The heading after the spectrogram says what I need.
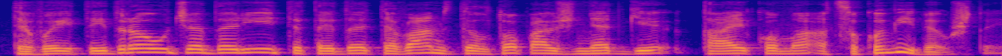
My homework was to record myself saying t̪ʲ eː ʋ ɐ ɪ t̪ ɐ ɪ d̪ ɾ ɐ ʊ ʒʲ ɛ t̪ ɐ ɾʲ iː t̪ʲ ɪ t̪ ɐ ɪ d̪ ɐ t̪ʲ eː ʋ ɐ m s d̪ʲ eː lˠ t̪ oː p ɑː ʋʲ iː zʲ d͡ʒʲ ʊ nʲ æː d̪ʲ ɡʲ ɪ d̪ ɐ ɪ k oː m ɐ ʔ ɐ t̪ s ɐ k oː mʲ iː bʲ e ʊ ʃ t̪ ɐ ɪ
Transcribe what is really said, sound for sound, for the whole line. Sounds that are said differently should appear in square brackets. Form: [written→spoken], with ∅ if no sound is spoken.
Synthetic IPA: t̪ʲ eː ʋ ɐ ɪ t̪ ɐ ɪ d̪ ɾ ɐ ʊ [ʒʲ→d͡ʒʲ] ɛ [t̪→d̪] ɐ ɾʲ iː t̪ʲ ɪ t̪ ɐ ɪ d̪ ɐ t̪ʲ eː ʋ ɐ m s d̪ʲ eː lˠ t̪ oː p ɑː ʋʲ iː zʲ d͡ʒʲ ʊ nʲ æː d̪ʲ ɡʲ ɪ [d̪→t̪] ɐ ɪ k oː m ɐ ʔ ɐ t̪ s ɐ k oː mʲ iː bʲ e ʊ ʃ t̪ ɐ ɪ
